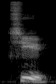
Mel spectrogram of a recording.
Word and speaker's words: tu: But the word is tu, tu. Ainsi tu inventes. Crazy. Okay, so you do not have a way to fix this U and I. So this is going to be an exception to that rule. One way you can do it is to just cut the U off altogether and say t'inventes, t'inventes.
